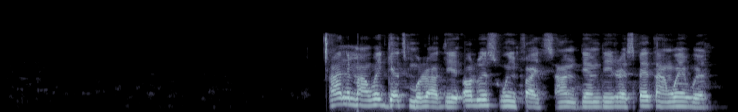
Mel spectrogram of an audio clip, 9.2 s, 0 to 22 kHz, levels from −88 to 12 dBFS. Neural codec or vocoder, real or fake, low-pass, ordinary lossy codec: vocoder, 44.1 kHz, 128 mel bands, Pupu-Vocoder; fake; 7.2 kHz; none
